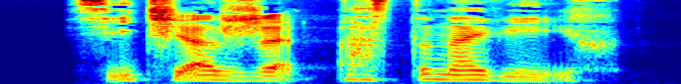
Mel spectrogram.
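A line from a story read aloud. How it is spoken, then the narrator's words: Whispered. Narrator (Russian): прошептал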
